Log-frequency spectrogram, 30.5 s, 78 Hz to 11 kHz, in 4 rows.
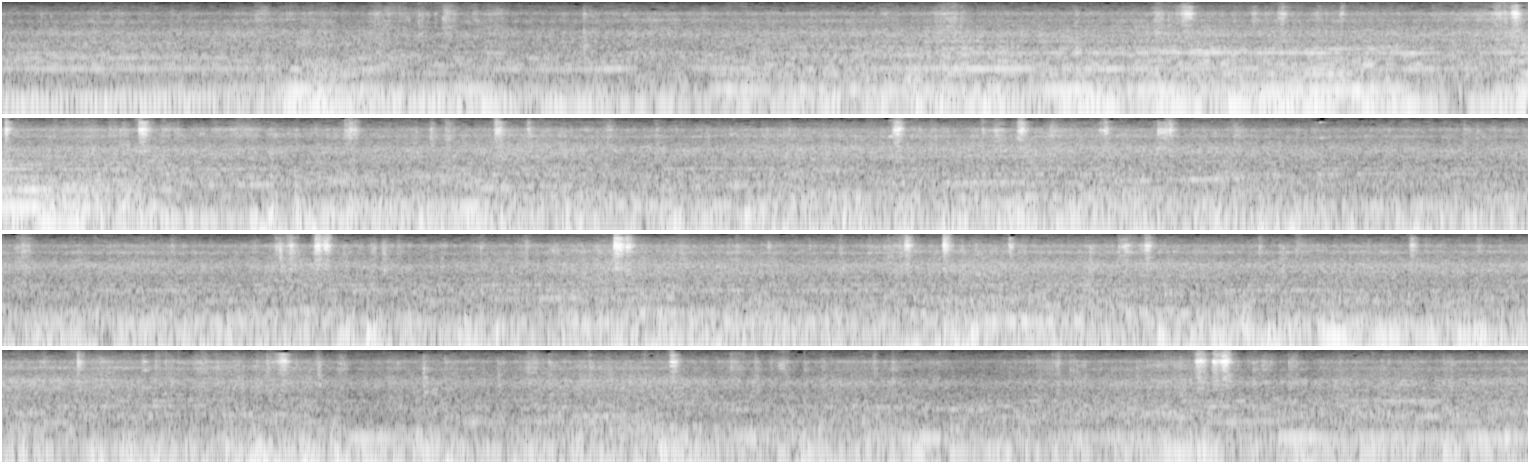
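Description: John Deere 7530 tractor's six-cylinder diesel running steadily, heard from inside its cab, with the steady drone of a self-propelled forage harvester working close alongside and a scattering of light ticks.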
